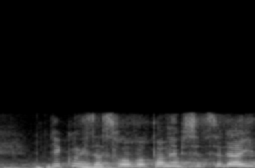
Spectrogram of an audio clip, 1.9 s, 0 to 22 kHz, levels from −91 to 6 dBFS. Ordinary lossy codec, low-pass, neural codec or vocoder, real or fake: MP3, 64 kbps; 7.2 kHz; codec, 16 kHz, 8 kbps, FreqCodec, smaller model; fake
